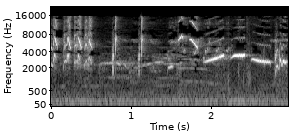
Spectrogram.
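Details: Sunda robin song for luring, stuffed with fillers: a quick series of buzzy notes, two sharp chips, then long clear whistled notes that waver slightly in pitch.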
